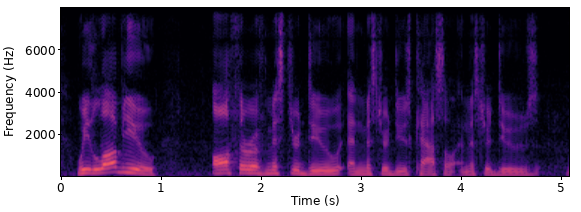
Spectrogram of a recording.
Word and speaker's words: Mr. Do: Do as in do it live.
